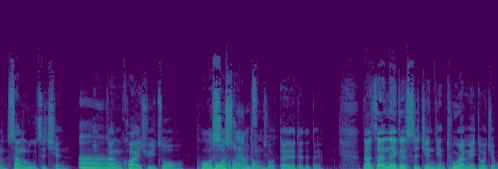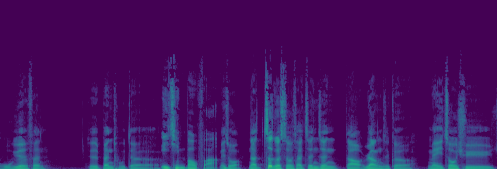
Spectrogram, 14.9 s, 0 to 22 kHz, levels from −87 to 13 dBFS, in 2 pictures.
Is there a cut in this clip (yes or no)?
yes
